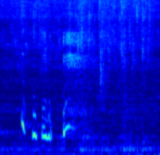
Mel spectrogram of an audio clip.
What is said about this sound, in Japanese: さてさて、お次は体の方もシャワーで流していくっすね。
